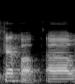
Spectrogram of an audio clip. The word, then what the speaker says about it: Kepa: It's half a point if you can't pronounce it right. Shut up, Kepa. It is Kepa.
